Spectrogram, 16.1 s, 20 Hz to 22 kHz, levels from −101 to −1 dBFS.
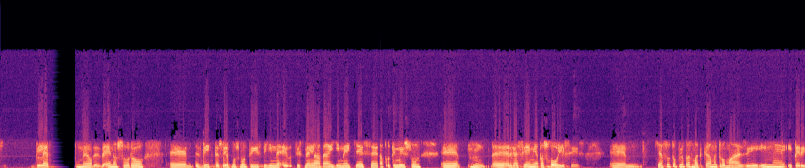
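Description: A call audio freeze runs from 1.05 to 1.51 s. The last sound is carried on for 433 ms and fades, with about 240 ms of it fully silent. Nothing is lost afterwards. Packets were likely held up in transit, so the jitter buffer ran empty. Shortly after, at 1.81 to 1.84 s, comes a skip ahead. Roughly 150 ms of audio is missing. The two sides are joined with only a tiny 10 ms fill, so playback lurches forward. Two jitter buffer slow-downs follow. From 2.18 to 2.81 s the audio plays at 93% speed, with 49 ms added. From 3.27 to 3.95 s it drops to 89%, with 82 ms added. Repeated pitch periods stretch the sound without changing pitch. The receiver was rebuilding its reserve. Two jitter buffer speed-ups trim the delay again. From 7.22 to 8.77 s the audio runs at 115%, losing about 200 ms, and sounds hurried. From 15.52 to 15.93 s it runs at 108%, losing about 40 ms. Both come from the buffer holding more audio than its target.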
